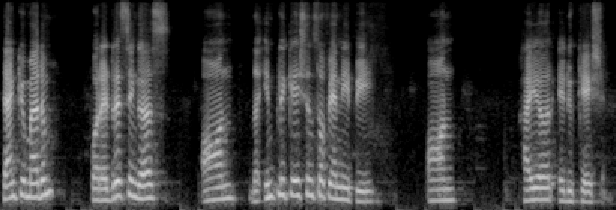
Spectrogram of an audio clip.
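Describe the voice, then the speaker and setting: A college official with an Indian accent delivers a formal, prepared thank-you speech. His voice is a little high with a fairly bright tone, and his phrasing is deliberate, ceremonious, and courteous.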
